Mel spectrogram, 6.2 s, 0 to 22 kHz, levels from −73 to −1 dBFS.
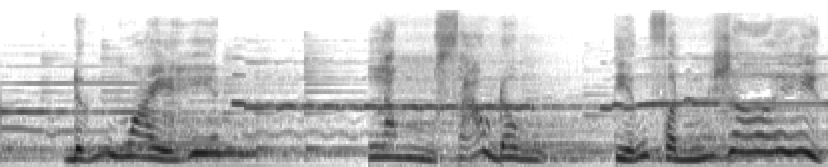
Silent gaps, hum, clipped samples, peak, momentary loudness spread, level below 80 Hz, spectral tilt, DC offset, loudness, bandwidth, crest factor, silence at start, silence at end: none; none; under 0.1%; -2 dBFS; 11 LU; -54 dBFS; -4 dB/octave; under 0.1%; -18 LUFS; 16 kHz; 14 dB; 0 s; 0 s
